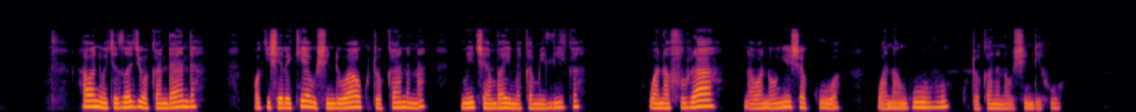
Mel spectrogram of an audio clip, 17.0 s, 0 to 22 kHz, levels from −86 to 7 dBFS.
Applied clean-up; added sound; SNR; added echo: none; none; none; none.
